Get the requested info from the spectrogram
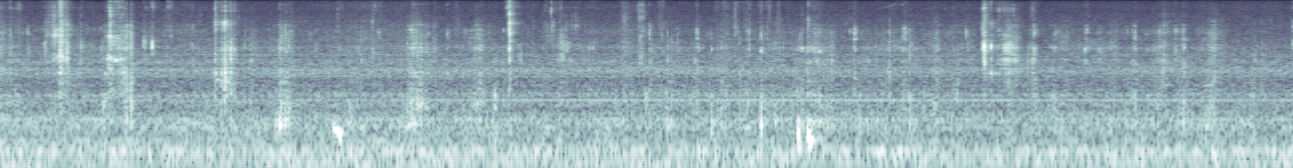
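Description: A person chewing a mouthful of salad with lettuce, corn and tortilla strips, mouth closed: soft, close eating sounds with scattered small crunches and clicks.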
